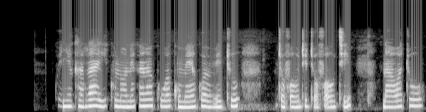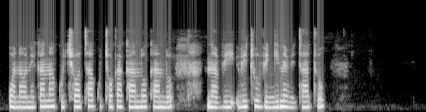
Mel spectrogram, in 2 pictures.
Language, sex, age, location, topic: Swahili, female, 18-24, Kisumu, agriculture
